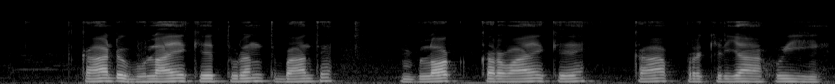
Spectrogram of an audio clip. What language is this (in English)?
Maithili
